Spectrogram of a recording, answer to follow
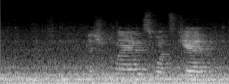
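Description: Steady low rumble of background noise with no change in level, and a woman's voice starting up about a second in.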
